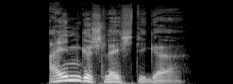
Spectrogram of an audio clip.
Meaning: inflection of eingeschlechtig: 1. strong/mixed nominative masculine singular 2. strong genitive/dative feminine singular 3. strong genitive plural
- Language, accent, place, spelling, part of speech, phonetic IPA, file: German, Germany, Berlin, eingeschlechtiger, adjective, [ˈaɪ̯nɡəˌʃlɛçtɪɡɐ], De-eingeschlechtiger.ogg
